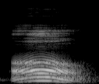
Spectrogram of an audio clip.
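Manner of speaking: ordinary talk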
